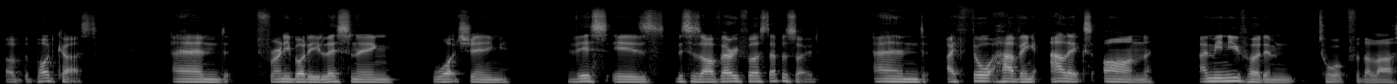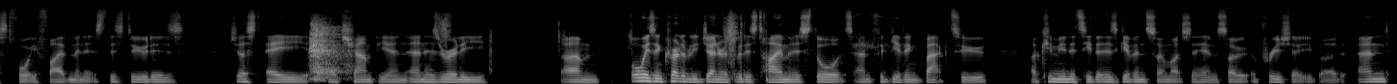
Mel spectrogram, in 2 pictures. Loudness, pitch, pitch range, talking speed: -32 LUFS, 115 Hz, 110-125 Hz, 150 wpm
